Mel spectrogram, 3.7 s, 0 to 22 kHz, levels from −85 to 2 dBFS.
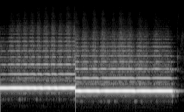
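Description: From the start to 1.51 s, the music was likely played against the wrong clock, running 1.2 times faster than it was recorded. This section at the wrong speed sounds hurried and about three semitones sharp until normal speed and pitch return.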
